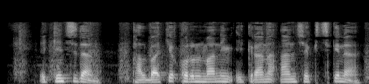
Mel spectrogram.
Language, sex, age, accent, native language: Uzbek, male, 18-24, Samarqand, Uzbek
